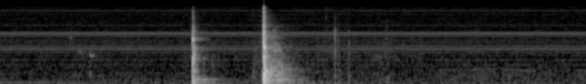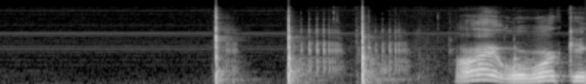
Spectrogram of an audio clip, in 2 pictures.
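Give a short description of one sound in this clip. A mallet taps sharply on a metal stamping tool.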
